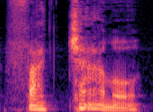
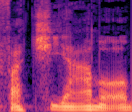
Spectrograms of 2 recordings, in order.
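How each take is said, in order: First: The 'ch' sound goes straight into 'a'. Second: A separate 'ee' vowel follows the 'ch' sound. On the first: The speaker calls it right. "the I's just there to make the C soft. So you don't actually pronounce it" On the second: The speaker calls it wrong. "A lot of people say facciamo, but it's not that"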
